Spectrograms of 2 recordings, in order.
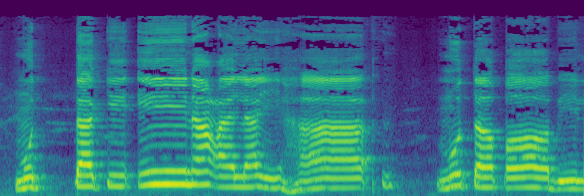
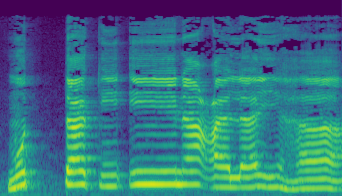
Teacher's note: এভাবে একসাথে মুত্তাকিইনা আলাইহা মুতাকাবিলিন আমরা এখানে অনেকে মুতাকা বলি তো কা বলা যাবে না কফ বলতে হবে মোটা করে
